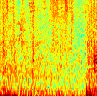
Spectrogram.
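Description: A Confringo explosive spell blast in Hogwarts Legacy, heard as a loud, sustained rumbling whoosh that fills the clip close up, with a fresh burst of force near the end and no talking.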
